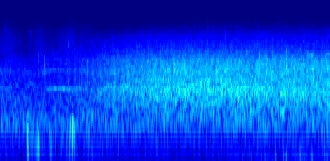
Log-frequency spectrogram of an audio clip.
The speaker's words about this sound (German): Die Gläubigen jubeln dem Heiligen Vater zu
